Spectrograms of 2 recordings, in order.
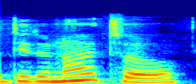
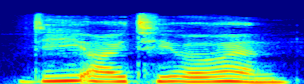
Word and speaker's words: Di Donato: and had begun thus, Diton, Diton. The professor at once pronounced the word more distinctly, Di-do-nato, whereupon the child, without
